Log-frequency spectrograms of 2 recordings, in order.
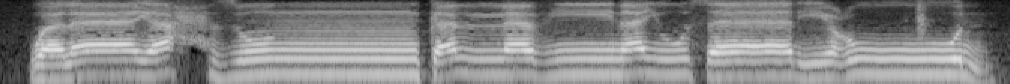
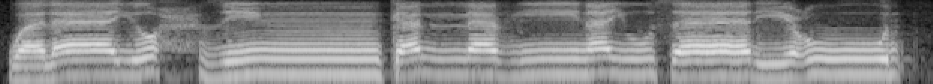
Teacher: قرأ حفص بفتح الياء يا وبضم الزاي زو فيقرأ ولا يحزنك الذين يسارعون، أما ورش فيقرأ يحزنك، يقرأ ورش بضم الياء وبكسر الزاي · Shown in: second take · فتقرأ ولا يحزنك الذين يسارعون.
